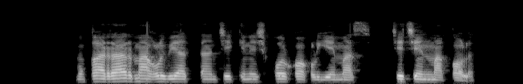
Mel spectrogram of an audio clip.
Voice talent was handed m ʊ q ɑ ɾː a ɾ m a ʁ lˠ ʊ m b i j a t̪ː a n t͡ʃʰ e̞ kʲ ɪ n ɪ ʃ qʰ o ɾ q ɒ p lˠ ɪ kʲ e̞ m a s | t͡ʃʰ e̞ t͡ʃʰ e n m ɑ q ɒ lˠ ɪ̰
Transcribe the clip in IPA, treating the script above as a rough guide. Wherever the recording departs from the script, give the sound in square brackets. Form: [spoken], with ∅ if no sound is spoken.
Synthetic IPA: m ʊ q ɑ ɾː a ɾ m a ʁ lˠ ʊ [∅] b i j a t̪ː a n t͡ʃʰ e̞ kʲ ɪ n ɪ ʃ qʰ o ɾ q ɒ [q] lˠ ɪ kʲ e̞ m a s | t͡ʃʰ e̞ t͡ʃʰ e n m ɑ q ɒ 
